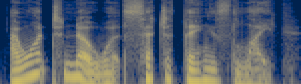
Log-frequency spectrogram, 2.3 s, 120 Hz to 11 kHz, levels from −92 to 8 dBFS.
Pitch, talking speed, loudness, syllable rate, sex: 130 Hz, 265 wpm, -21 LUFS, 4.8 syllables/s, male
